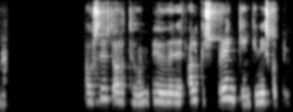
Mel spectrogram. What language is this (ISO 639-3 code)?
isl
